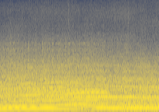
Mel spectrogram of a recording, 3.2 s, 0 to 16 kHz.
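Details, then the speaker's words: Restored 1960 Bugeye Sprite, 1275 engine, driving in first gear on a 45-degree day; faint even whine with gravelly clatter under the exhaust drone from the transmission; worn first gear. "underneath the exhaust, you should be able to hear that little bit of whine and clatter in first gear."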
